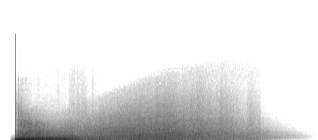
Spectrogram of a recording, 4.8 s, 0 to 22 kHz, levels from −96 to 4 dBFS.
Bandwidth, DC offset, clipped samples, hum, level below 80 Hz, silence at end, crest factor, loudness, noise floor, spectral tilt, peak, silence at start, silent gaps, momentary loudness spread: 8 kHz; under 0.1%; under 0.1%; none; -24 dBFS; 1 s; 20 dB; -20 LUFS; -69 dBFS; -8.5 dB/octave; 0 dBFS; 0.25 s; none; 22 LU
